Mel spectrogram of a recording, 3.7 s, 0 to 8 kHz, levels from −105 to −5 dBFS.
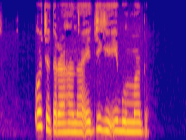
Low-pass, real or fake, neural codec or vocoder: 7.2 kHz; real; none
